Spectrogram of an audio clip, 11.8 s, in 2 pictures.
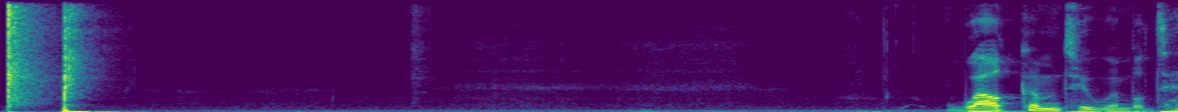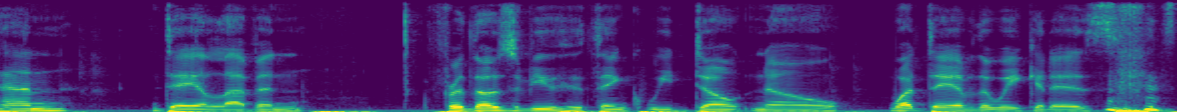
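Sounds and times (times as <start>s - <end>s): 
hand claps: 0.0s - 0.7s
speech: 4.7s - 11.7s.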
